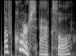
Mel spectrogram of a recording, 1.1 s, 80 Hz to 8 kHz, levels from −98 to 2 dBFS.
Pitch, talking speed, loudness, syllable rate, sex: 220 Hz, 155 wpm, -17 LUFS, 5.3 syllables/s, female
